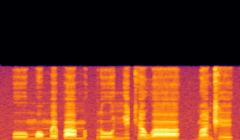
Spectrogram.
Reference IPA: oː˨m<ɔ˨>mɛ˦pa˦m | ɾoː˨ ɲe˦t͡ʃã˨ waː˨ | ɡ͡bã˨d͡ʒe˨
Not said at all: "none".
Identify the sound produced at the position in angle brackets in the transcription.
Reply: ɔ˨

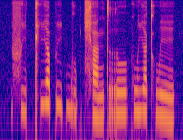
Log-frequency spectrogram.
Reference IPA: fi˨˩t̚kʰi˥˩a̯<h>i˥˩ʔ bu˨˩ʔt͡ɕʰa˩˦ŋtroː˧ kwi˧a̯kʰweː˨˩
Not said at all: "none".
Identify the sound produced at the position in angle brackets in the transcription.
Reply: p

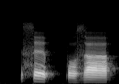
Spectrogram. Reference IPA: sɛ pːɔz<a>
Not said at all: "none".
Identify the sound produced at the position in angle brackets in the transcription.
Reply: a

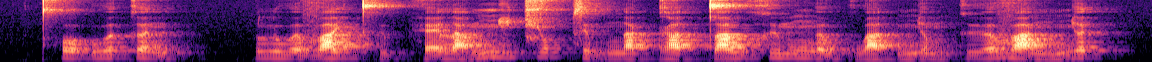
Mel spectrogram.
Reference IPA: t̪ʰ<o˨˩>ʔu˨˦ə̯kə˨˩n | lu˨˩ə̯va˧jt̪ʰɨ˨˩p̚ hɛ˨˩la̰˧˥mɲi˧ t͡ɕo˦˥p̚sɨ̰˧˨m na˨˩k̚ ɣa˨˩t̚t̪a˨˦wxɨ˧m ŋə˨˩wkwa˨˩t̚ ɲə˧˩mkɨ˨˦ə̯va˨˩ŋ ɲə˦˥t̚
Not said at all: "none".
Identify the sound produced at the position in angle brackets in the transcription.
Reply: o˨˩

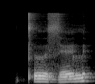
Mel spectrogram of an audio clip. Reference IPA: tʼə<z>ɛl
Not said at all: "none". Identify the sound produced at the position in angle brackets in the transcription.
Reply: z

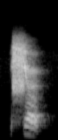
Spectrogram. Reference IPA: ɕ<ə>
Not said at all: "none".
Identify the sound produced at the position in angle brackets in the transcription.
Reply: ə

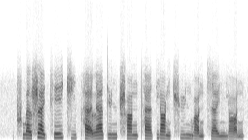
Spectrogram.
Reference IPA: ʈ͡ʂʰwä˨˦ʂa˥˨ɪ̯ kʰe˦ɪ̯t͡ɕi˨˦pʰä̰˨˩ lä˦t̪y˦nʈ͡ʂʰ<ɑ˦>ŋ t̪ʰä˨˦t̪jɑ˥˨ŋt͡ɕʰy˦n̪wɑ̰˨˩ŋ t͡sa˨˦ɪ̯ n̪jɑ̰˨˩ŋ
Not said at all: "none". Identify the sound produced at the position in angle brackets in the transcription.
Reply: ɑ˦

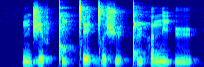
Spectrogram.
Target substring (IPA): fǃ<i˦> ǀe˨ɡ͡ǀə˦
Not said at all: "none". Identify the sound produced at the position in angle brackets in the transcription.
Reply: i˨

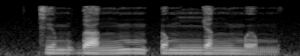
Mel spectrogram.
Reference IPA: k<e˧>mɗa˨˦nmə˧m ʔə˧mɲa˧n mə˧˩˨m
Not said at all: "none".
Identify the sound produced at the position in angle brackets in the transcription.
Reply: e˧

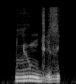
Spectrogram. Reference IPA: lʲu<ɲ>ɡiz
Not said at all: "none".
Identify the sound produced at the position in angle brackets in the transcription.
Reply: ŋ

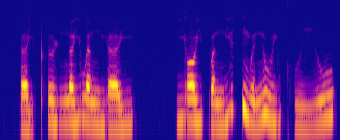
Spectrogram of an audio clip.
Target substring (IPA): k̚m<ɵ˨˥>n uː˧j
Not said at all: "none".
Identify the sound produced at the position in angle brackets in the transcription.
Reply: ɵ˨˥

